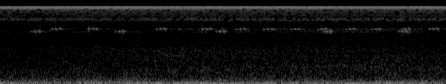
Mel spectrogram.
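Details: Crickets in a summer countryside by a golden wheat field: soft, rapid high chirps pulsing steadily in overlapping trains, under a constant low rumble of light breeze.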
